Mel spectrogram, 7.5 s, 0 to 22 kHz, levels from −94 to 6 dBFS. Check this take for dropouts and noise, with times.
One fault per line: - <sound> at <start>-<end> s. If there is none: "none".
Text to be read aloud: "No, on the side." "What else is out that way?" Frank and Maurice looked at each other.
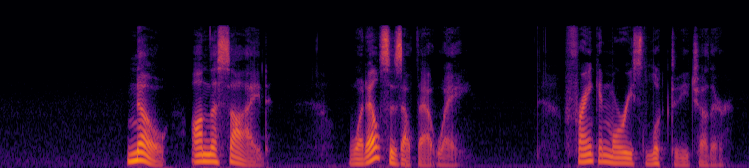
none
